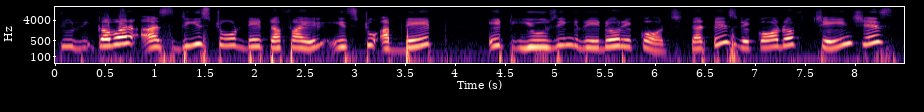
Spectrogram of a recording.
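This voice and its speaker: A woman's voice: high voice, smooth, no echo, rough recording. A woman with an Indian English accent teaching an online computer class, explaining step by step and often checking "okay?" with her students. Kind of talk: online lecture.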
